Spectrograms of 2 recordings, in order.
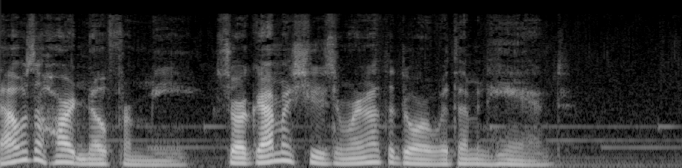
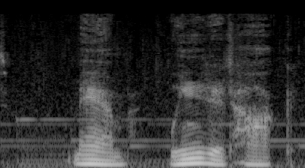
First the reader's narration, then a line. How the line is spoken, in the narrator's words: He says in a low, calm voice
